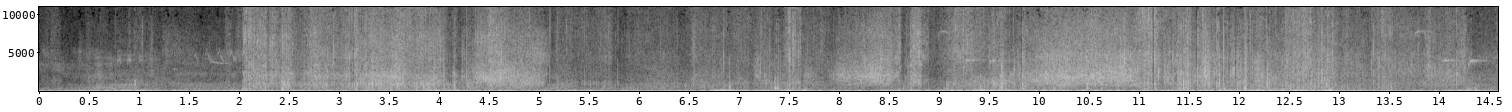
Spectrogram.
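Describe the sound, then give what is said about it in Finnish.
Steady footsteps crunch over twigs on a forest path on a cold morning while spruce branches repeatedly swish and scrape against a padded jacket, in bursts of loud rustling throughout. A chaffinch sings faintly on the slope underneath. “Tässä on vähän keppejä polun päällä. Ja sitten näitä kuusenoksia, jotka osuu toppatakkiin.”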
